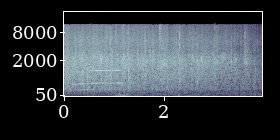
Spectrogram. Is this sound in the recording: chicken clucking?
no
